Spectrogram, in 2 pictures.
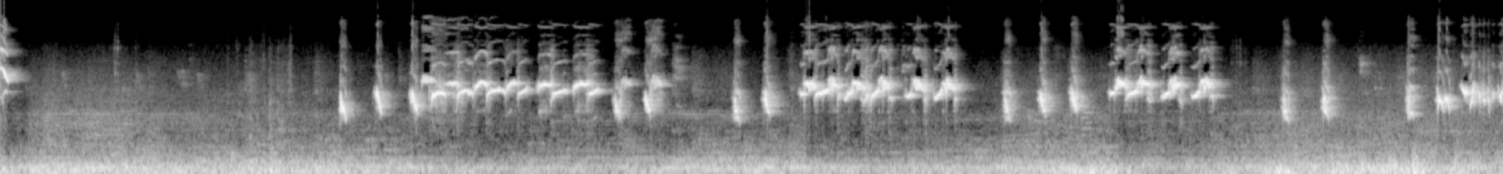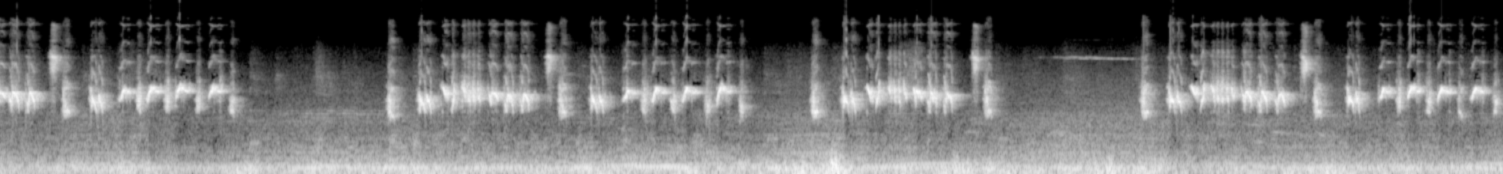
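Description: Orange-headed thrush singing: a run of rapid, trilled phrases, each a second or two long, with short pauses between them, starting a few seconds in.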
